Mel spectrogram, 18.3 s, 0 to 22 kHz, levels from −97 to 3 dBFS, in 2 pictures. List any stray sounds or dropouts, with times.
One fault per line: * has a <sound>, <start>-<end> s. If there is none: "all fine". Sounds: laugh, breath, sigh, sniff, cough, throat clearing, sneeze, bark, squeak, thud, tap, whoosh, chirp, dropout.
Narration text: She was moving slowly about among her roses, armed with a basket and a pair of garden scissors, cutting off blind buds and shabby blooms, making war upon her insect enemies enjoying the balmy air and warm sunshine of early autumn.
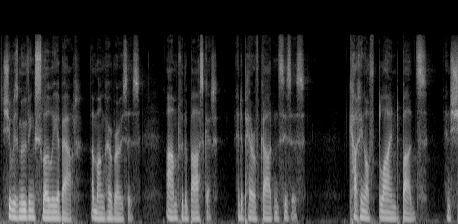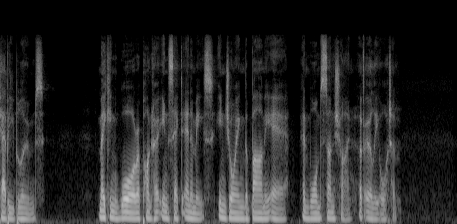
all fine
